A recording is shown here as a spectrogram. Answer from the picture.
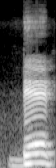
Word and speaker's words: debt: आगे देखिए CLIMB, DEBT, और इसको बोलते हैं डेट। यहाँ भी बी साइलेंट है।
